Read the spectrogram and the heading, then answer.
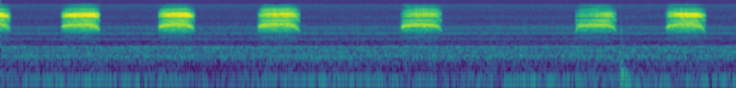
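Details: Wild barn owl chicks in a monitored nest box beg as their mother feeds them: harsh, hissing snore-like bursts repeated about every second, seven in a row, over a steady low hum.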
